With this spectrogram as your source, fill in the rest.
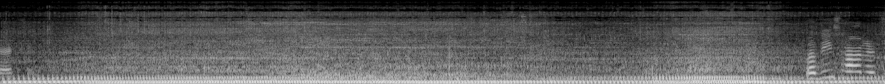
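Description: A Honda TRX ATV engine drones steadily and close while the quad moves over snow and ice, with a low, continuous mechanical rumble and a brief rise near the end. Someone talks over it.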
